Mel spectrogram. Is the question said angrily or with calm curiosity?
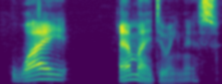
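calm curiosity. It sounds calm, like a genuine question. It is a sincere wish to understand the reason. The speaker calls it right. "Say it as a question"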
